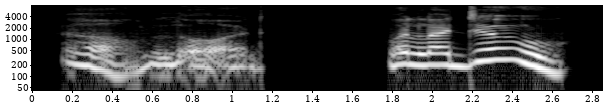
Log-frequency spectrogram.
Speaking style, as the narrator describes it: groaned the old man

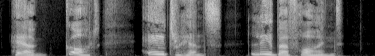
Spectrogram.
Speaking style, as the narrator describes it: cried emotionally

